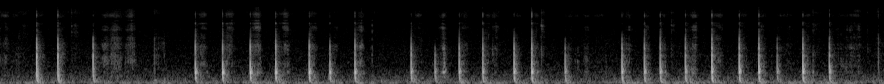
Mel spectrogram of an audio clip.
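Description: A plastic stylus writes on an iPad lying flat, its glass screen covered with a matte plastic paper-like film. Around thirty short, dry taps and scratches land in an irregular writing rhythm, each with a clicky mid-range tone and almost no ring, over a faint steady background hiss.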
